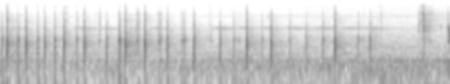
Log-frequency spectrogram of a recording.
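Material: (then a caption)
Glass. Fingertips and short nails tap rapidly on the shattered glass touchscreen of a white smartphone lying flat. A fast, irregular series of sharp, dry clicks sounds, each stopping almost instantly with no ring, and the taps thin out toward the end.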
